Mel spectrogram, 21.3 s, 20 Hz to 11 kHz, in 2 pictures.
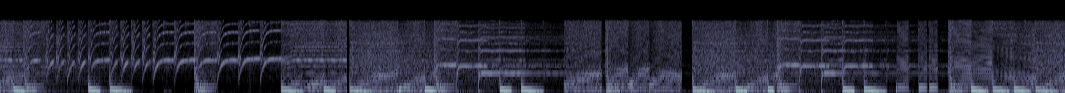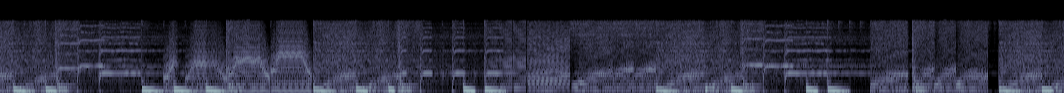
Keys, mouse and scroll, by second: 1.3 click, 3.4 click, 6.0 click, 6.7 click, 7.4-7.8 scroll down 1, 8.8 middle click, 10.1-10.4 scroll up 3, 10.3 click, 10.4 click, 11.6 click, 12.9 click, 14.0 click, 14.3 click, 14.6 click, 15.5 click, 16.7 click, 17.1 click, 17.2 click, 17.8 scroll down 2, 20.1 right click, 20.9 click.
